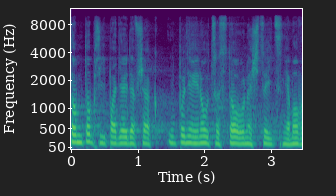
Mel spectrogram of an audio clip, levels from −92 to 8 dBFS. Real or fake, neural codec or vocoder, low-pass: real; none; 9.9 kHz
